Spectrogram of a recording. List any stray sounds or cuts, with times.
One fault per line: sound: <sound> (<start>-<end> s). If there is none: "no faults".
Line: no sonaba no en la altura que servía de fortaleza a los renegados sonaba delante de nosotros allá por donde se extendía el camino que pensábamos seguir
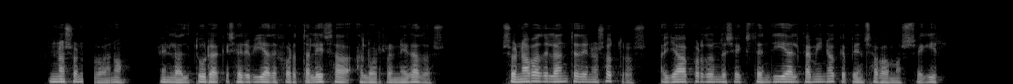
sound: dropout (0.8-0.9 s)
